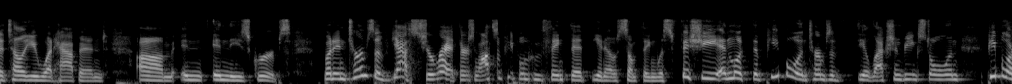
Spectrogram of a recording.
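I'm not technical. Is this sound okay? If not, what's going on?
No. From about 3.99 to 5.66 s, between "in terms of" and "that you know something", the call connection kept dropping small pieces of the audio, each up to about 30 ms. This is repeated packet loss (robotic sound). The system patched each hole by stretching the last bit of sound, and about a third of that stretch is patch, so the speech turns choppy and robotic.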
